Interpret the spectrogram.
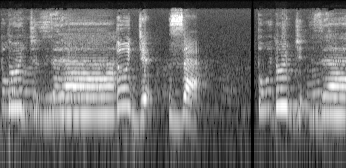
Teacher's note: Jadi yang jim sukun ini diqalqalahkan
